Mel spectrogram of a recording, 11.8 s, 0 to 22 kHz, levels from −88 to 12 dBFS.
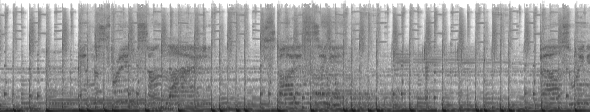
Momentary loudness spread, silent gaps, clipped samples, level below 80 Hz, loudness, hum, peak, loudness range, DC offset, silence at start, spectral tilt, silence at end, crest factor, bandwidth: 5 LU; none; 0.2%; -10 dBFS; -11 LUFS; none; 0 dBFS; 1 LU; under 0.1%; 0 s; -5 dB/octave; 0 s; 8 dB; 17.5 kHz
